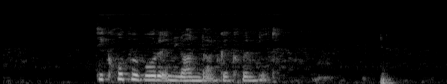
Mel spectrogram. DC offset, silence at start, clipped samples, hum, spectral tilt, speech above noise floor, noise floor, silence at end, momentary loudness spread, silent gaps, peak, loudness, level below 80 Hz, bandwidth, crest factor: under 0.1%; 0.95 s; under 0.1%; none; -8.5 dB/octave; 39 dB; -66 dBFS; 0.55 s; 17 LU; none; -12 dBFS; -29 LUFS; -52 dBFS; 11 kHz; 18 dB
